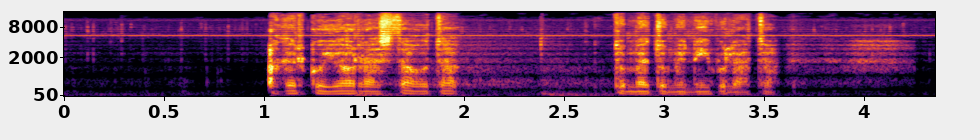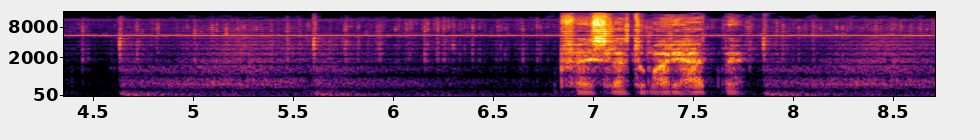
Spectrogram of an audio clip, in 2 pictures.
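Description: A man speaks tensely into a phone, close by.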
